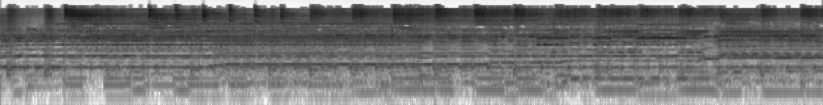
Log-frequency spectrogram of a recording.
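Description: Live band playing amplified with electric guitar, bass and drums, no vocals. Long held notes step up in pitch a few times over a moving bass line and a steady drum beat.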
